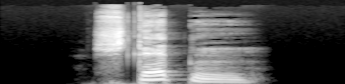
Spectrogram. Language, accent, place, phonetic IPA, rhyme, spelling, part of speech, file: German, Germany, Berlin, [ˈʃtɛtn̩], -ɛtn̩, Stetten, proper noun, De-Stetten.ogg
- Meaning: 1. a town in Swabian Jura, Baden-Württemberg, Germany 2. a village in Black Forest, Baden-Württemberg, Germany 3. a municipality of Bavaria, Germany 4. a municipality of Rhineland-Palatinate, Germany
